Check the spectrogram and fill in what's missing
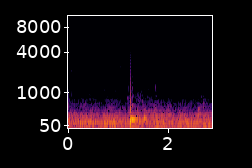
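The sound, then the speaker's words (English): A car sinking fast into a river after an accident: a deep, muffled underwater rumble with low churning, broken by one dull thud partway through. No voices. “The car sank fast.”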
